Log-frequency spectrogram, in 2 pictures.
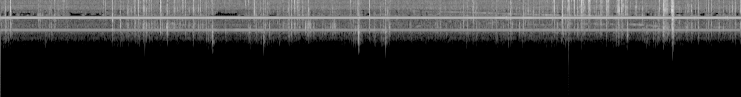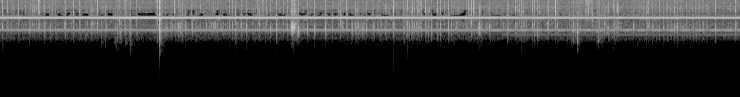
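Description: Sped-up kitchen food-prep sounds: quick, irregular clicks and taps of a knife on a plastic cutting board, with the odd clink, over a steady high whine.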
